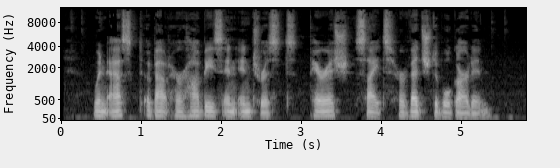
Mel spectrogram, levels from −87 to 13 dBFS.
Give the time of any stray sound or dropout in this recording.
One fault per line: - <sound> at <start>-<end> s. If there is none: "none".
none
